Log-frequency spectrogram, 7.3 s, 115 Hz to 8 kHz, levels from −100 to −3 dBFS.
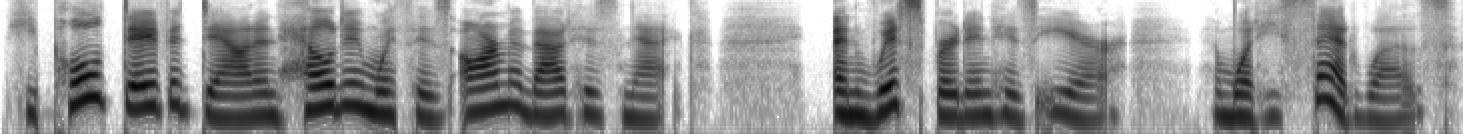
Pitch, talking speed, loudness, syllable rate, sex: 230 Hz, 190 wpm, -18 LUFS, 4.5 syllables/s, female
